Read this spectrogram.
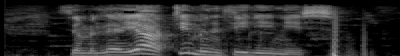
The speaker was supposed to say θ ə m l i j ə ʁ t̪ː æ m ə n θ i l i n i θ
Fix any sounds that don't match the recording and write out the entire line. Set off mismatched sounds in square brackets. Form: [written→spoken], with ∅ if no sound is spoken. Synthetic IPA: θ ə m l [i→æ] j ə ʁ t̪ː [æ→i] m ə n θ i l i n i [θ→s]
